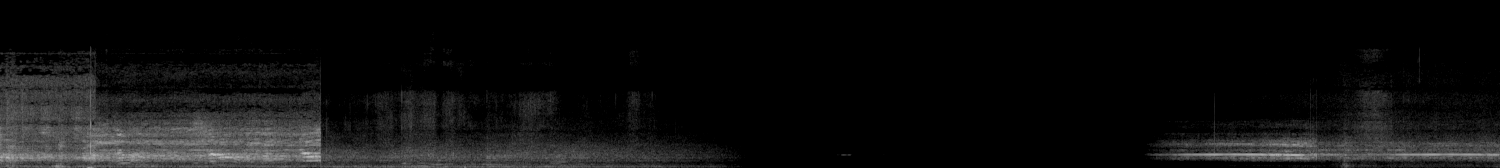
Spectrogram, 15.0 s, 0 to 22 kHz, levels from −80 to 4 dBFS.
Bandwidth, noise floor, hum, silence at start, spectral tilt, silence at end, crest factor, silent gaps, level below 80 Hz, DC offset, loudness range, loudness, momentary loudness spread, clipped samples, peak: 16.5 kHz; under -90 dBFS; none; 0 s; -0.5 dB/octave; 0 s; 24 dB; none; -60 dBFS; under 0.1%; 22 LU; -29 LUFS; 22 LU; under 0.1%; -10 dBFS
